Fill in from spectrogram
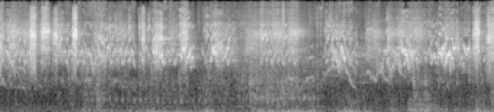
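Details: Chattering budgies give high bright chirps and squeaky squawks in rapid clusters, with a few piercing notes standing above a constant flock murmur.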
